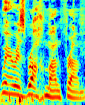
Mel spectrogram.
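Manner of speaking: put-on flustered voice. Retelling rushing up separated from the group: imitating own flustered asking.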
